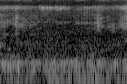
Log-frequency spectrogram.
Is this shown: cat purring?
yes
